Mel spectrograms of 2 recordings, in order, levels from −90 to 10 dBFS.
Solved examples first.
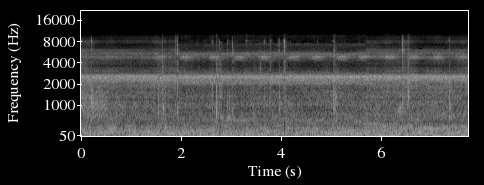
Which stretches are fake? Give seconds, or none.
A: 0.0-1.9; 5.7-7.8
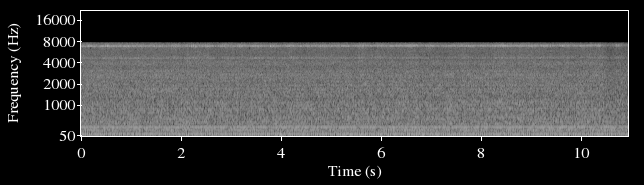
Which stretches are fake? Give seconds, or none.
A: none

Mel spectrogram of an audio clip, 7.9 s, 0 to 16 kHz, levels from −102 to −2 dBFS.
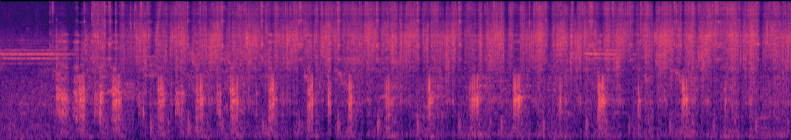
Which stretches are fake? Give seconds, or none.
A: none

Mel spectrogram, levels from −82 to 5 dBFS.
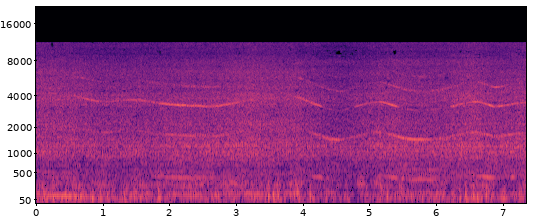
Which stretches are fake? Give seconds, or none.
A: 1.5-4.3; 5.6-6.3

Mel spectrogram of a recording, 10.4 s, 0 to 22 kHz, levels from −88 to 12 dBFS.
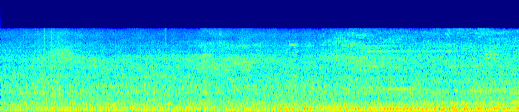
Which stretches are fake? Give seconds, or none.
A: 0.0-6.3

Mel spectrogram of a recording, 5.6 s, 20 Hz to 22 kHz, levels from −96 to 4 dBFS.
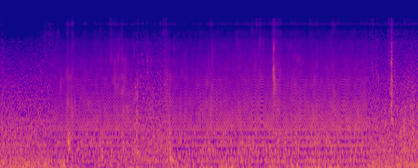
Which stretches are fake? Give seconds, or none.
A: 0.7-1.8; 2.2-4.9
